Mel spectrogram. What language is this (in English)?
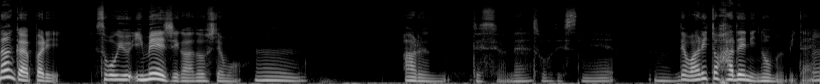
Japanese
